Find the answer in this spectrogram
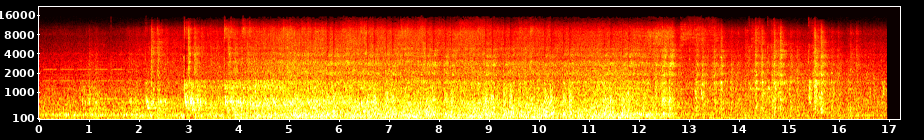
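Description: Kintetsu 50000-series Shimakaze electric limited express running through the station: a steady rumble of wheels on rail that grows loud about three seconds in, then a run of sharp clicks from the wheels over the rail joints as the last cars pass. The sound cuts off suddenly near the end.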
